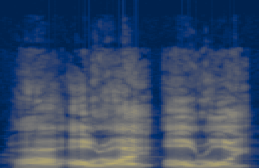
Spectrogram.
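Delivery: a lightly put-on, high British accent; bad British accent. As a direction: play a clumsy Brit psyching himself up. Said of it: "I don't know how to do a British accent".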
